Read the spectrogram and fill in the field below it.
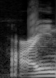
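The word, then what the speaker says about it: عين: তাহলে আমরা আইন অক্ষর হলকের মধ্য থেকে একটু চেপে পড়তে হয় আইন।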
